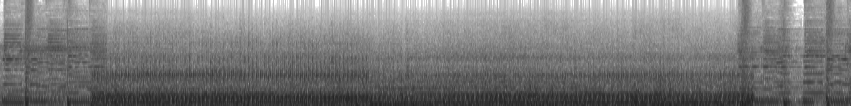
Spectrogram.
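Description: A motorcycle engine running steadily at road speed, heard from on board, its pitch dropping a little about halfway through. Background music plays for about the first second and cuts back in near the end.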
